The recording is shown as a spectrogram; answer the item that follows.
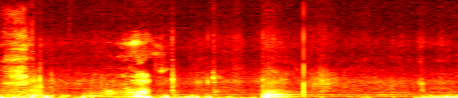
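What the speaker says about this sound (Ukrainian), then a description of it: "От наш рій." A swarm of honeybees at an apiary, being settled into a hive, gives a low, diffuse buzzing close by, with a voice murmuring and a couple of brief handling knocks over it.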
